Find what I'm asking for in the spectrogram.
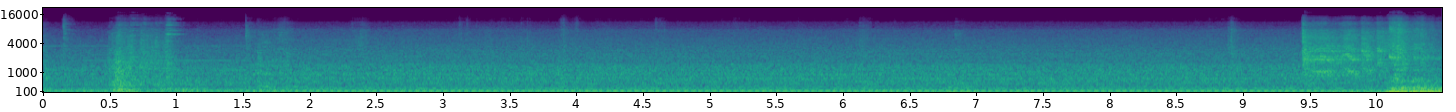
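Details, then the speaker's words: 2004 Dodge Ram 1500 after a replacement exhaust, using parts from a 2003, was welded in (pipes still to finish): steady idle burble, slight rev rise near the end, no rattles or leak puffing from the new exhaust. "I got it all welded in. We about to see what it sounds like, y'all."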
